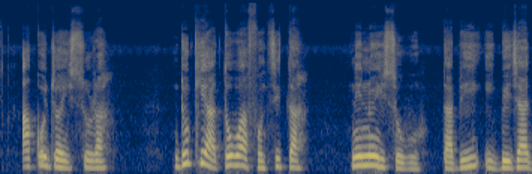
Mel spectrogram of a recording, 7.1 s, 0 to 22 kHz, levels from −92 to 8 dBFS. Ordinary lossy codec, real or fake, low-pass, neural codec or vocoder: Opus, 64 kbps; fake; 19.8 kHz; vocoder, 44.1 kHz, 128 mel bands, Pupu-Vocoder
